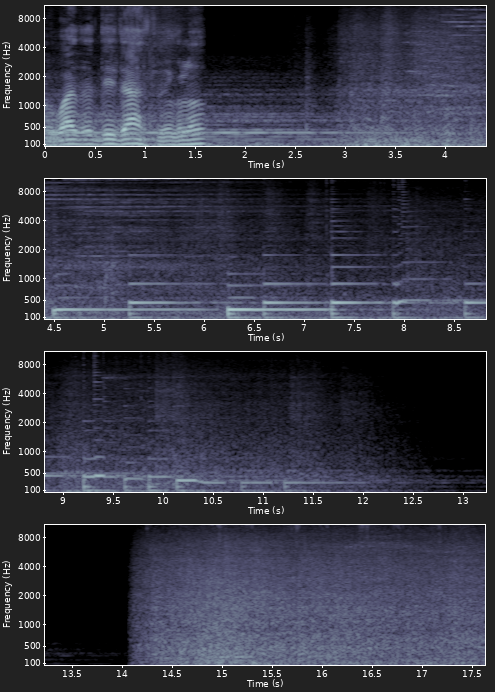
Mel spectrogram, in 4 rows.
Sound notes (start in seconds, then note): 2.9 train wheels squeaking; 8.9 sad music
